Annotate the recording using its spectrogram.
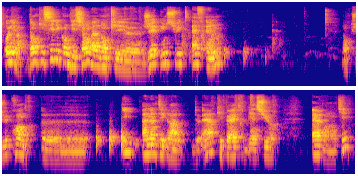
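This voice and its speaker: A man's voice: mid-range voice, sing-song, takes it slowly, long pauses, far from the mic, a little hiss or hum. Male math tutor, hesitant board-side explainer, very echoey room, mic set back. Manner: hesitant, many fillers and self-corrections. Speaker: math teacher. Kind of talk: whiteboard math lesson.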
